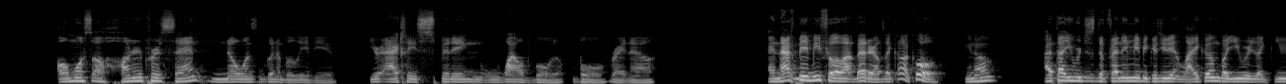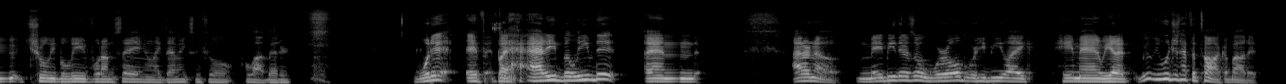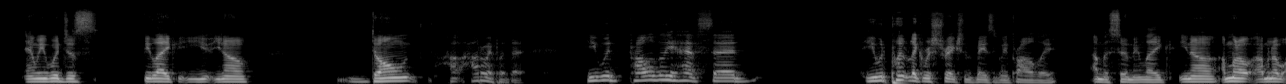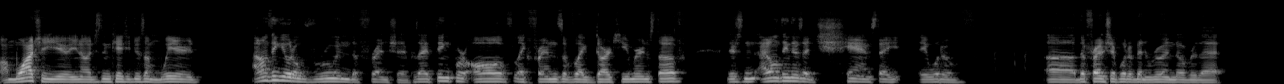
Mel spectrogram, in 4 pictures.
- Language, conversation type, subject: English, unstructured, What worries you most about losing a close friendship because of a misunderstanding?
- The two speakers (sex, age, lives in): male, 30-34, United States; male, 35-39, United States
- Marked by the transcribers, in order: tapping; other background noise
